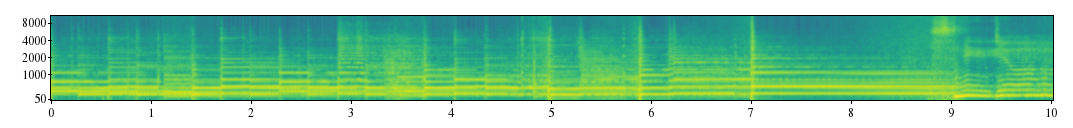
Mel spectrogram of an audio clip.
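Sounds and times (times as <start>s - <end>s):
classical guitar chord ringing: 0.0s - 9.2s.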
